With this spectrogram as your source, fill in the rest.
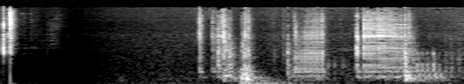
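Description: A car door handle clicks open.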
